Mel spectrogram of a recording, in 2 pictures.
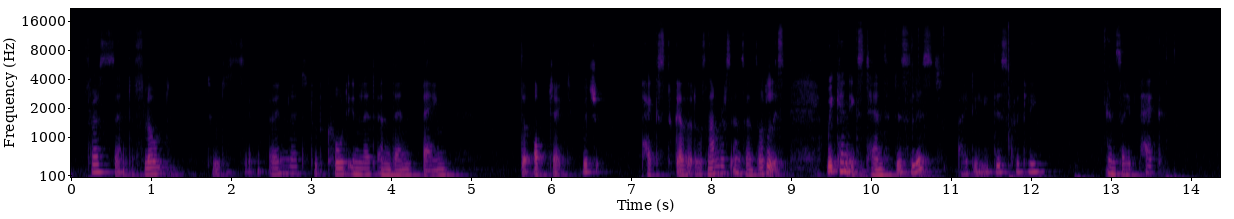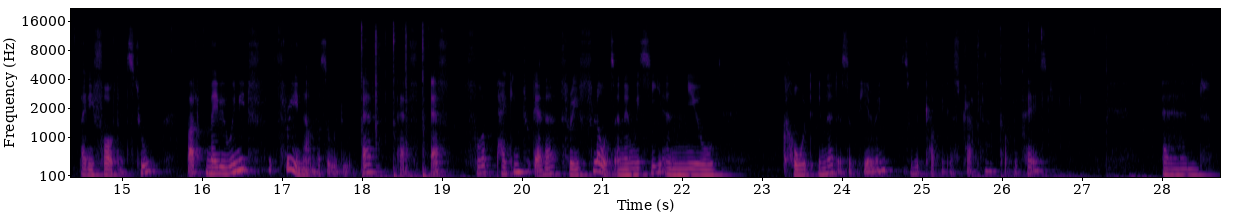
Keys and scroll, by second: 10.6 super+e, 25.8 super+c, 26.1 super+v.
